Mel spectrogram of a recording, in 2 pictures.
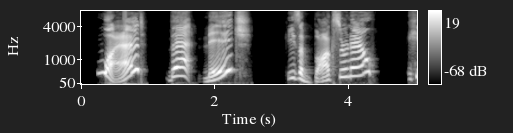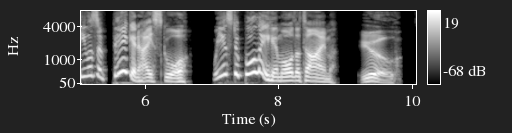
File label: foreigner; 複数人の掛け合い(英語)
